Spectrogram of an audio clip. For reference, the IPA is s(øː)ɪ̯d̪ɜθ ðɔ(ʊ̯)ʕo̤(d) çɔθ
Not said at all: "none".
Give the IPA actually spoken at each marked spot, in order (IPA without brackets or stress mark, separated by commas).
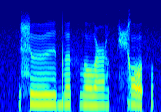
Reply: øː, ʊ̯, θ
